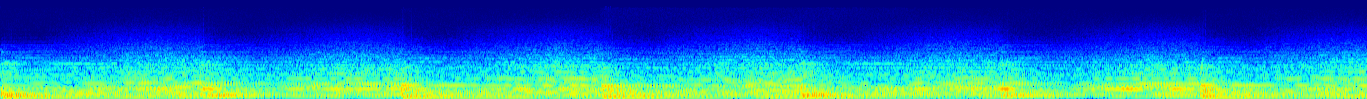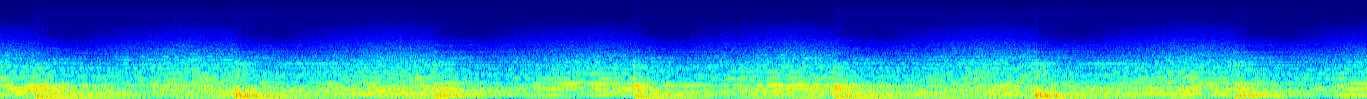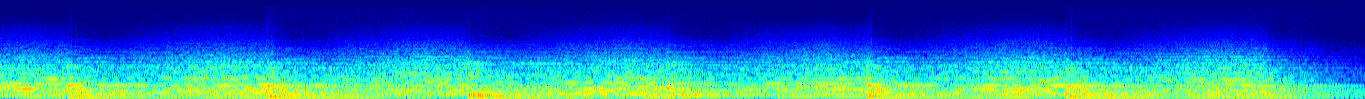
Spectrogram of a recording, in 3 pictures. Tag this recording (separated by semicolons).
ambient; drone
